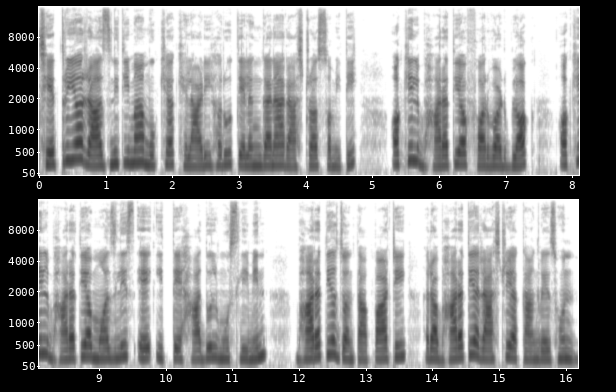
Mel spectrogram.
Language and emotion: Nepali, neutral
